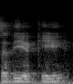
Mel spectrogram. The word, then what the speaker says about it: صديقي: Notice the qaf in صديقي. It's a little bit more emphatic than perhaps صديقي if you were going to say kaf, but this word is spelled with the qaf, so it's more أهلا صديقي.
